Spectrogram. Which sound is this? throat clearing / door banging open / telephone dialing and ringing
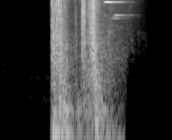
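door banging open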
